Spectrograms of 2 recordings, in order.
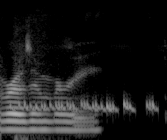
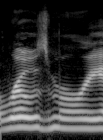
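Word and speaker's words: Rosemarie: a goat's hay bed Ros Marie or Rosemary as she mispronounces up you go you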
